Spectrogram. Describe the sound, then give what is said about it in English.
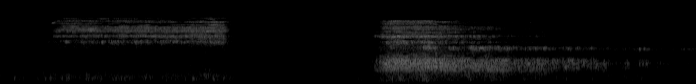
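A slow, deep breath drawn in for a count of four, filling the belly, a brief pause, then a longer, louder exhale rushing out for a count of four as the belly deflates, during a breathing exercise. The breathing is airy, with no talking. “And you're going to count for four, and then you're going to breathe out for four, and your belly is going to deflate like a balloon losing air.”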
